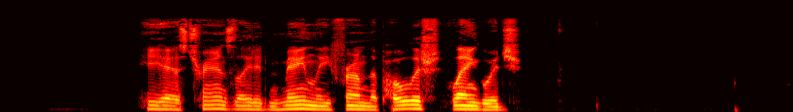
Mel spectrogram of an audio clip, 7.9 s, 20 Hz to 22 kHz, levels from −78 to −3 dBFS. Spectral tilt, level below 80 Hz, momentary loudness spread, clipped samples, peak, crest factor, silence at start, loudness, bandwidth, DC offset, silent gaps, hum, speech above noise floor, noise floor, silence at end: -4.5 dB/octave; -66 dBFS; 7 LU; under 0.1%; -8 dBFS; 22 dB; 1.45 s; -26 LUFS; 11.5 kHz; under 0.1%; none; none; 55 dB; -81 dBFS; 2.75 s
